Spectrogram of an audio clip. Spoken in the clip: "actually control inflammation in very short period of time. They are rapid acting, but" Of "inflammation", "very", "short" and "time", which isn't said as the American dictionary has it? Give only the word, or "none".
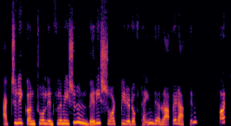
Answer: none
